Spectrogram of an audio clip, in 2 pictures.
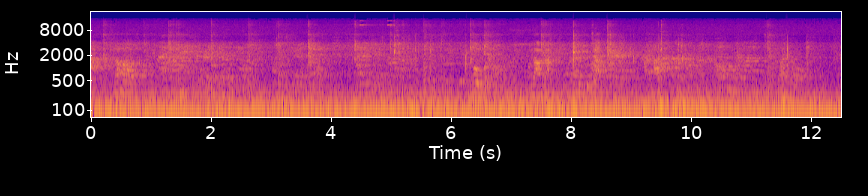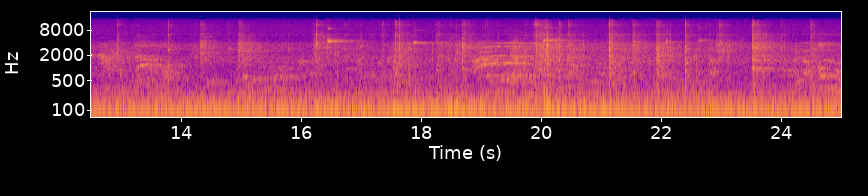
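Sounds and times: low hum: 0.0 - 25.0
sneakers squeaking: 0.2 - 25.0
racket striking shuttlecock: 17.5 - 18.9, 19.8 - 24.6.

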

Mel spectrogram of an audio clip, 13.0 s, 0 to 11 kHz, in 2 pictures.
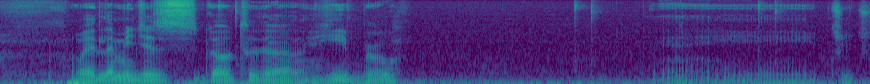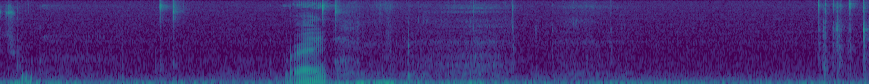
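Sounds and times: computer mouse clicks: 4.3 - 4.6, 5.6 - 6.0, 7.7 - 8.0, 8.9 - 9.6, 12.6 - 13.0
man's voice murmuring: 4.9 - 6.9.

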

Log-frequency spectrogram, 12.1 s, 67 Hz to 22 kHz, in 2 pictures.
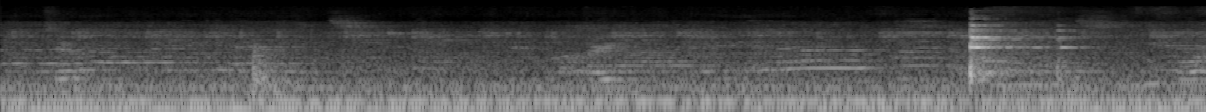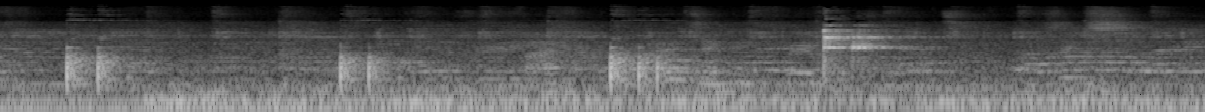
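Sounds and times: metal kettlebells clinking: 4.9 - 5.5, 10.1 - 10.6.

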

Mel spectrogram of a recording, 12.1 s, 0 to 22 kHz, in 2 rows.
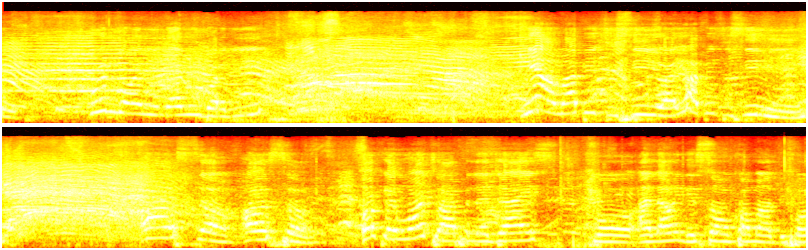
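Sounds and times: crowd of girls shouting and cheering: 0.0 - 5.0, 5.8 - 7.6.

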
